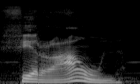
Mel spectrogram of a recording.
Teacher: If it has a kasra in the same word, it will also be pronounced light. It reads as Fir'aun, with a light Ra.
